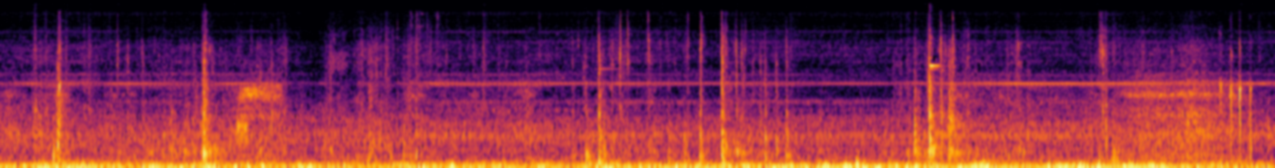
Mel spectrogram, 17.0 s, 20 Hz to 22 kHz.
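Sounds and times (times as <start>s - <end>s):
hand tools clicking on metal parts: 0.0s - 11.0s, 11.7s - 13.9s
steady low rumble: 0.0s - 17.0s.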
